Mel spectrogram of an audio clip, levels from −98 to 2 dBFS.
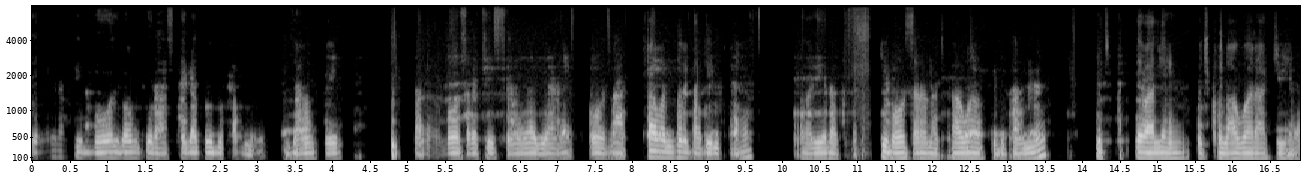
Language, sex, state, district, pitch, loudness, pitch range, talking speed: Hindi, male, Bihar, Jamui, 100 Hz, -26 LUFS, 95-105 Hz, 105 wpm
